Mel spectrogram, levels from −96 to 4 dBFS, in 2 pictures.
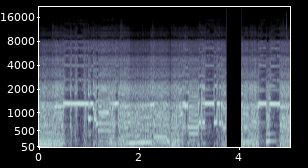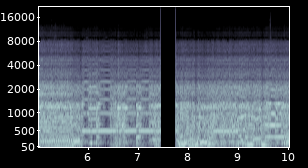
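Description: At 3.73 s the audio cuts out and stays silent until 4.08 s, and the same thing happens again from 7.45 to 7.77 s. That's a digital broadcast dropout: the receiver stopped getting usable frames and muted until clean ones arrived. Each gap loses about 300 ms of programme, which fits roughly seven lost frames, and the sound picks up later in the material rather than where it stopped.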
